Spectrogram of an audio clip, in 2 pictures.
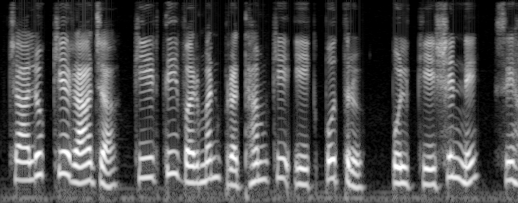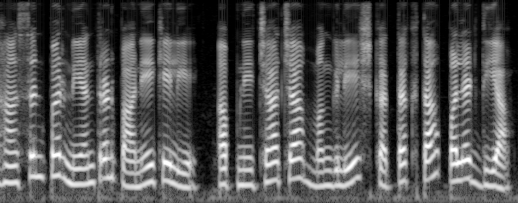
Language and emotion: Hindi, neutral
